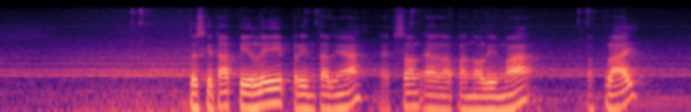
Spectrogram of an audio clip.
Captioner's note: clicking sound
